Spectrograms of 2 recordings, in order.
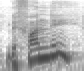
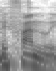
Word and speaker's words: Myfanwy: I guess this is a further down the lifetime of our lovely Myfwany. Is that how you pronounce it? Myfanwy. Myfanwy, yeah, I got it almost right.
